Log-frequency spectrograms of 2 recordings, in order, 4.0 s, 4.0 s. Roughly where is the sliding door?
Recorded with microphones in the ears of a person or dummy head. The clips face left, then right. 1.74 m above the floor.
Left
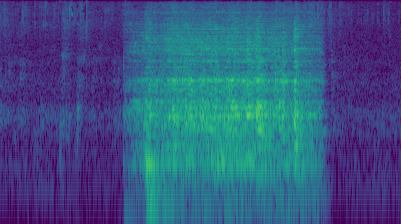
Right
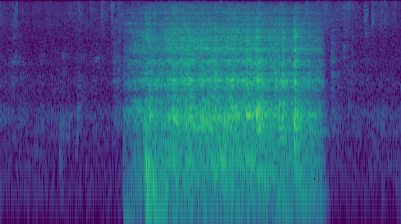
Centre.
